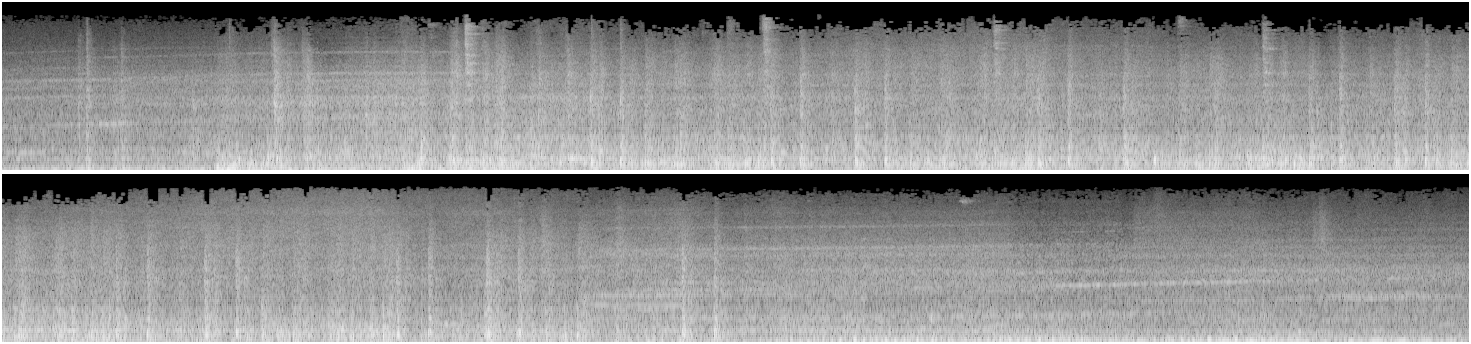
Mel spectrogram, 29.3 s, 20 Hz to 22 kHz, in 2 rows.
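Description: Two coupled Class 323 electric multiple units pulling out and passing close by: a steady low rumble, with the wheels clicking repeatedly over rail joints as the carriages go past. In the last several seconds a whine rises in pitch as the train accelerates away.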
